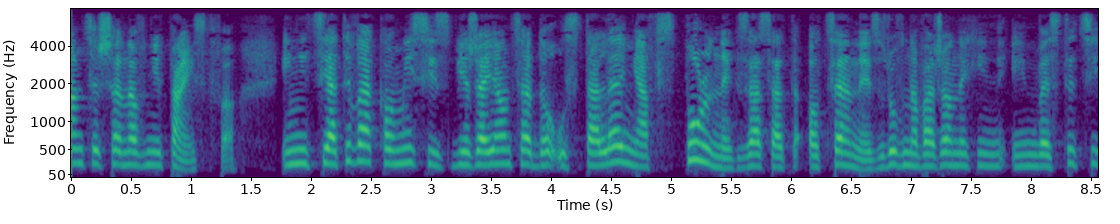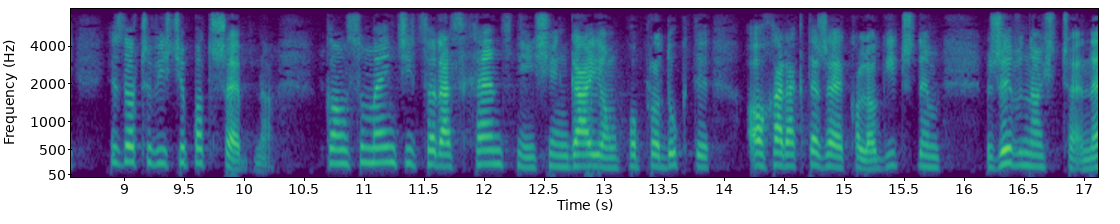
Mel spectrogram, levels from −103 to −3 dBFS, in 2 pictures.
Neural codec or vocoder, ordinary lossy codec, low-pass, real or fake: none; none; 7.2 kHz; real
